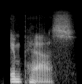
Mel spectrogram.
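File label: "impasse", American English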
